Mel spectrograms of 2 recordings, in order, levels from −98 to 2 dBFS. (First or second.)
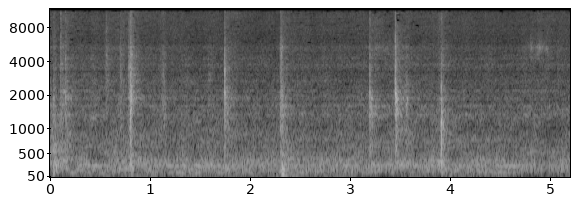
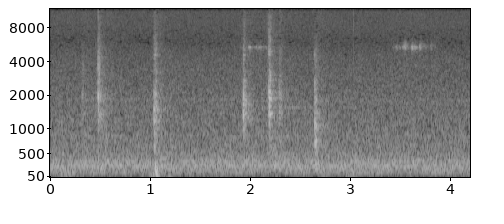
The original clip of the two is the second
